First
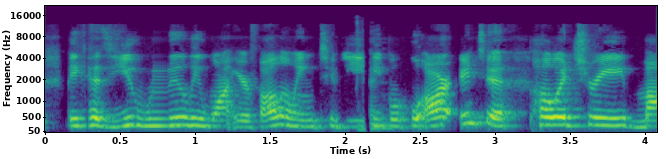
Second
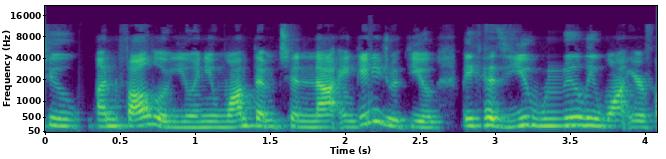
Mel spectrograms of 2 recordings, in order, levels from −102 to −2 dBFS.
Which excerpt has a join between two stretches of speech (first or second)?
first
